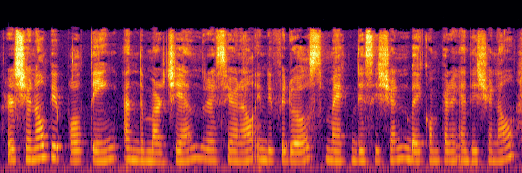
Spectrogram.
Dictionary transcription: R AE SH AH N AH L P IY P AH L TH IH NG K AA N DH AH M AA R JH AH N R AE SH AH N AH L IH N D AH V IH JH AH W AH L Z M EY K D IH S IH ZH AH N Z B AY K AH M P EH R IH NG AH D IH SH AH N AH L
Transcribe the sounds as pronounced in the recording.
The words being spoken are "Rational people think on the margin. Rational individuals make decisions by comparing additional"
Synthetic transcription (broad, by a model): R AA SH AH N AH L P IY P AH L T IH NG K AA N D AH M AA R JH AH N R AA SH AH N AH L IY N D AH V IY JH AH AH L S M EY K D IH S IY S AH N B AY K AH M P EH R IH NG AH D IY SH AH N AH L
